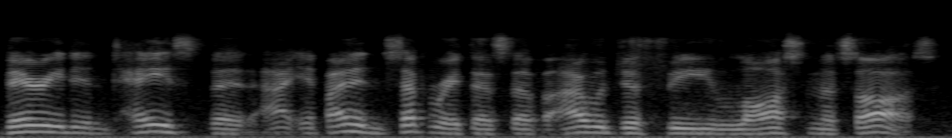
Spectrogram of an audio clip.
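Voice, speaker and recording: A younger man in his twenties chats easily on a podcast in a fairly high voice, using relaxed slang. The sound is dull and lo-fi. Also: normal speed. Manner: laid-back slang, easygoing. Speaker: podcast co-host. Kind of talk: casual podcast chat.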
